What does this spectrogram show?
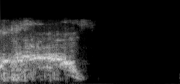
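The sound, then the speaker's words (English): A loud, close-up excited scream, right in a listener's ear, bursts out for under a second, harsh and piercing, then cuts off into silence. “she screamed that right in my ear.”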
